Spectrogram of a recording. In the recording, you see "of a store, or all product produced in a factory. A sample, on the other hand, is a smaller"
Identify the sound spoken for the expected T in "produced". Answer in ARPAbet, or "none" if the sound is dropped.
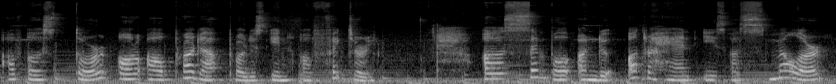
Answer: none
